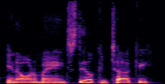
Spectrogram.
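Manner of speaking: usual speaking voice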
